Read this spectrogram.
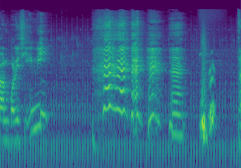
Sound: nervous laugh

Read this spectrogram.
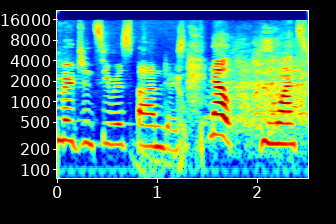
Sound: audience laughter

